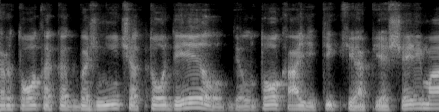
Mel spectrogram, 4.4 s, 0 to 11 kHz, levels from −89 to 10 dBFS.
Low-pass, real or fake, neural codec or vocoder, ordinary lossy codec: 9.9 kHz; real; none; Opus, 24 kbps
